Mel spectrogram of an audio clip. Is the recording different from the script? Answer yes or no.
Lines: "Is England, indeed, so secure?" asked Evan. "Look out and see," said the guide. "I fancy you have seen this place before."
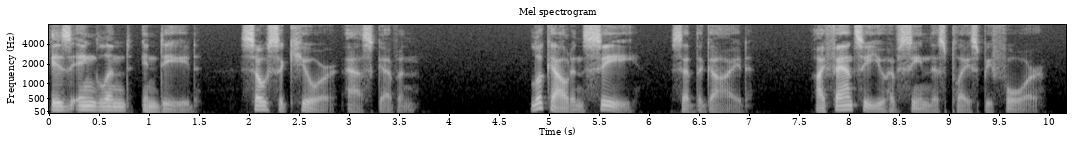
no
